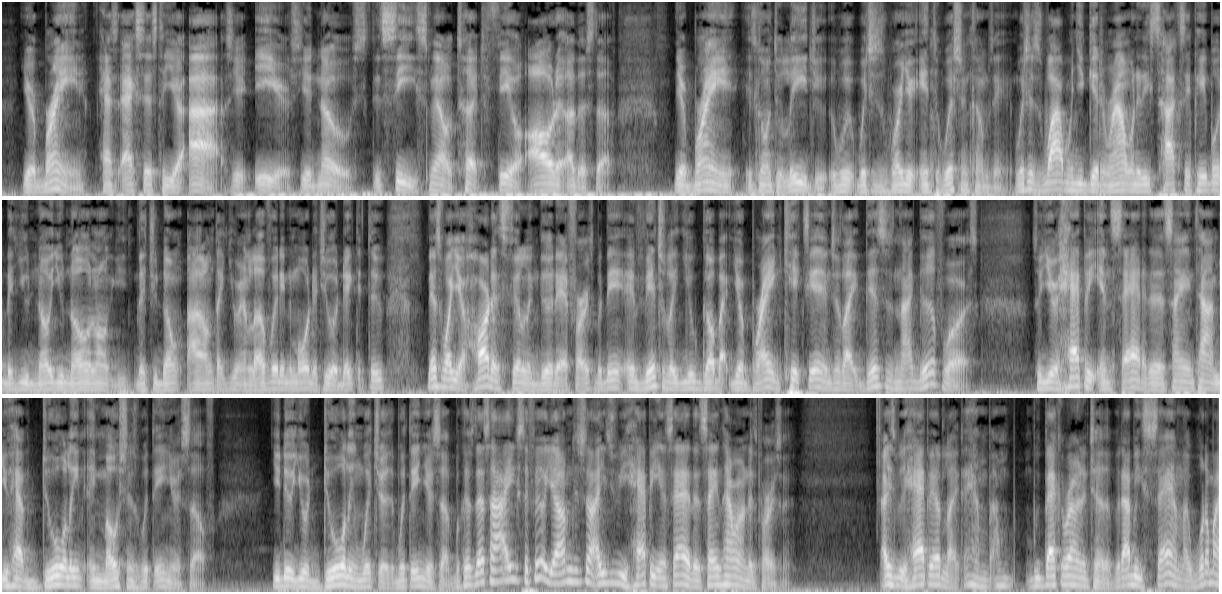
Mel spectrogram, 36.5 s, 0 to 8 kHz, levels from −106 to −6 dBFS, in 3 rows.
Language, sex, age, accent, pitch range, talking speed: English, male, 30-49, American, 90-125 Hz, 270 wpm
